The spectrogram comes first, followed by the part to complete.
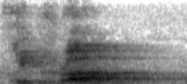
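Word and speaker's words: לקרוע: Likro, with an ayin at the end, okay, a certain Hebrew letter means to tear.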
